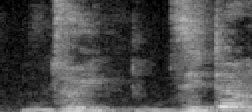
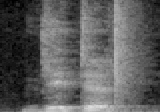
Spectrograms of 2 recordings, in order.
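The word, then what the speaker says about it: guitar: জি সমান সমান গ জি এর পর এ ও ইউ থাকলে সর্বদা গ এর মত উচ্চারণ হয় যেমন গেইম গ আছে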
